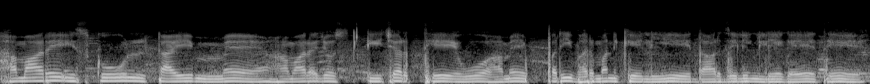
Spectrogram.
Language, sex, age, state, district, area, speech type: Urdu, male, 30-45, Uttar Pradesh, Gautam Buddha Nagar, urban, spontaneous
